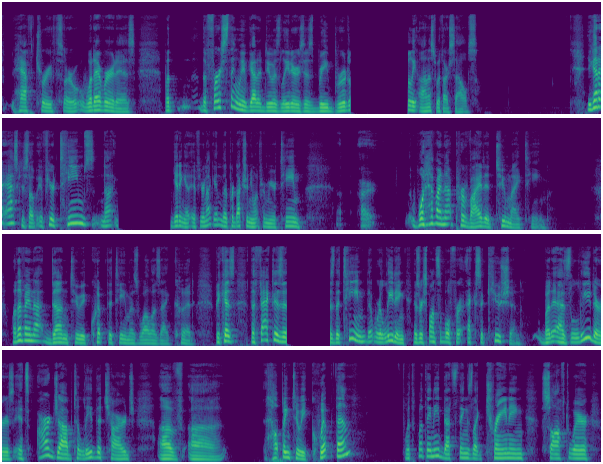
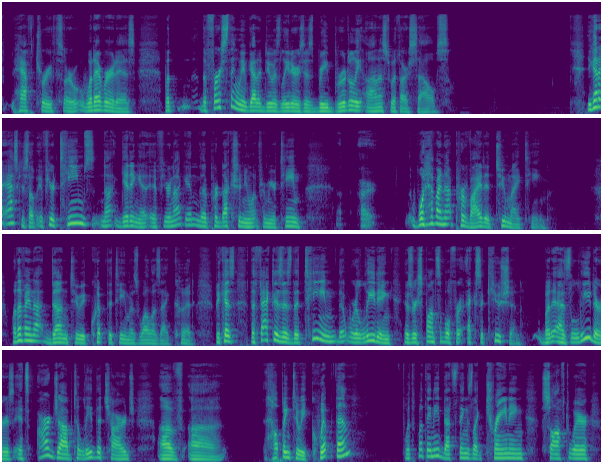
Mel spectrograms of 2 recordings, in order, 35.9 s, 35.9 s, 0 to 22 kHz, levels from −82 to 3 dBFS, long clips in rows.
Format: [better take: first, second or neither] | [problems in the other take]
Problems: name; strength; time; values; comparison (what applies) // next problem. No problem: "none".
second | audio freezing; at 5 s for 1 s, at 11 s for 1 s and at 22 s for 0.5 s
